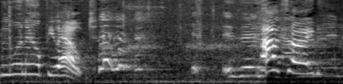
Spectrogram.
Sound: kids laughing

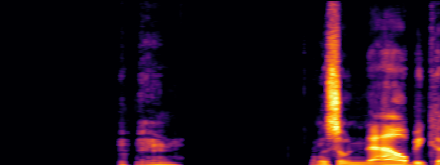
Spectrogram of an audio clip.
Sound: clears throat

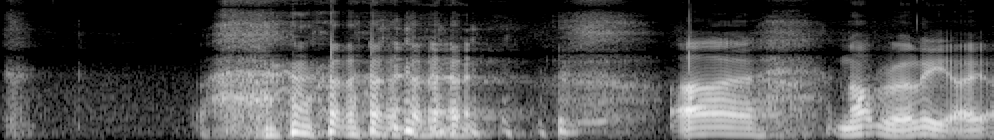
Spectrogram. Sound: laughter

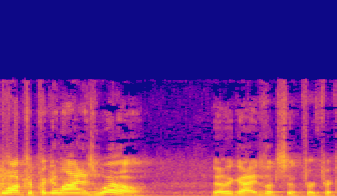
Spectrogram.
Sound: applause

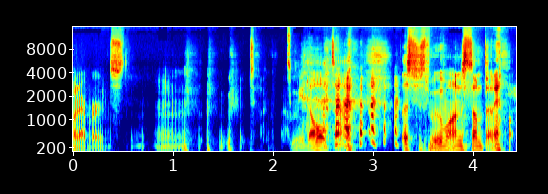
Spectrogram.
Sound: fake pouting; Megan chuckles

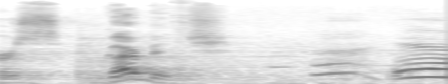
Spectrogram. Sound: gasps

